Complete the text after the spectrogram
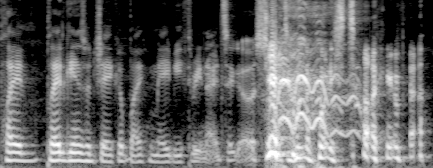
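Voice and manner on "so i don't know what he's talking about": high, loud, through laughter; incredulous, cracking up; laughing protest. Real, not acted. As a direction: laugh while denying it all. Laughing off friend's claim.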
